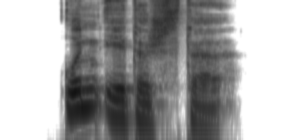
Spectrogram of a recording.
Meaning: inflection of unethisch: 1. strong/mixed nominative/accusative feminine singular superlative degree 2. strong nominative/accusative plural superlative degree
- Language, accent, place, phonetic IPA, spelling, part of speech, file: German, Germany, Berlin, [ˈʊnˌʔeːtɪʃstə], unethischste, adjective, De-unethischste.ogg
